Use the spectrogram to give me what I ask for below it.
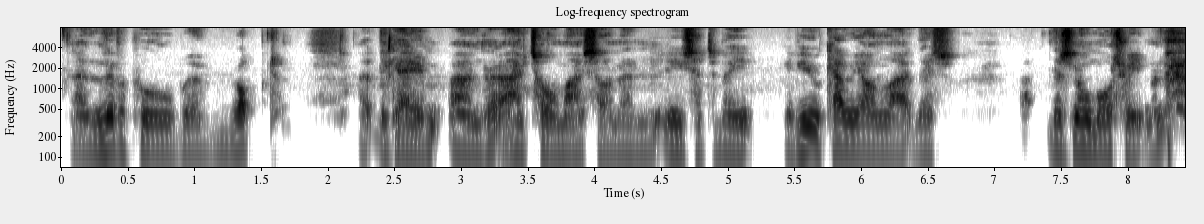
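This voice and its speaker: A man talks at a moderate pace with long, frequent pauses and fairly even intonation. His voice is fairly low, somewhat breathy and dark and mellow in tone. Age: 70s. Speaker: patient. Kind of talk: testimony. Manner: halting.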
